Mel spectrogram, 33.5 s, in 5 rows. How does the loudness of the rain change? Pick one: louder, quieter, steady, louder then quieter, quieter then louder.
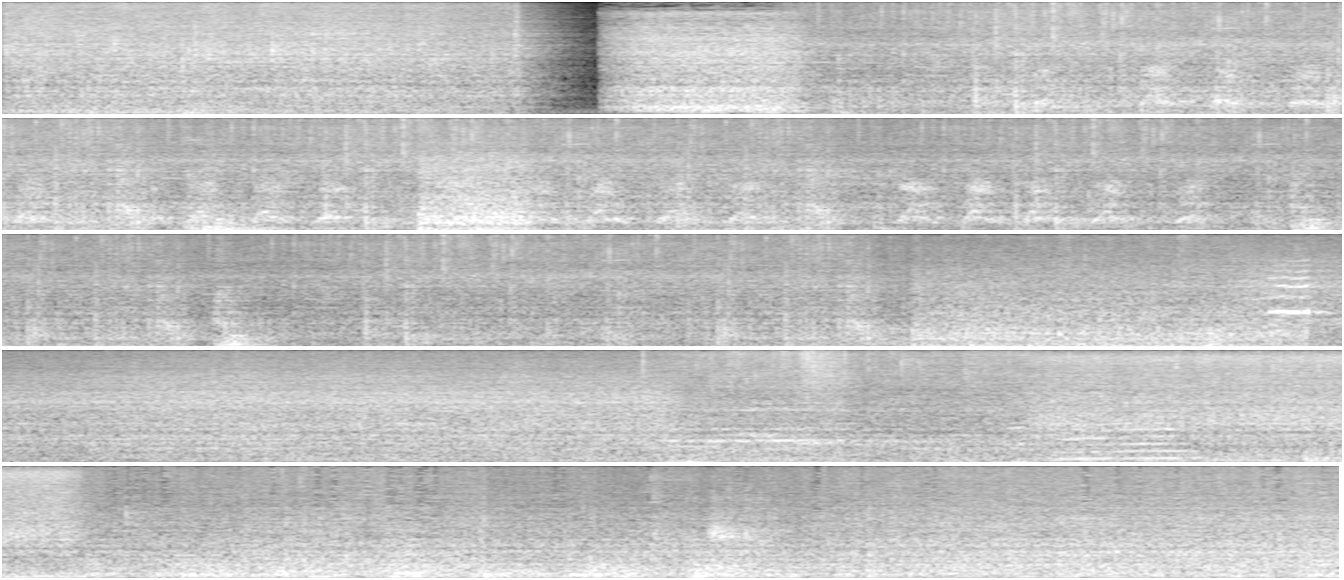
quieter then louder.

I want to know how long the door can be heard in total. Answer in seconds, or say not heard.
3 s.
